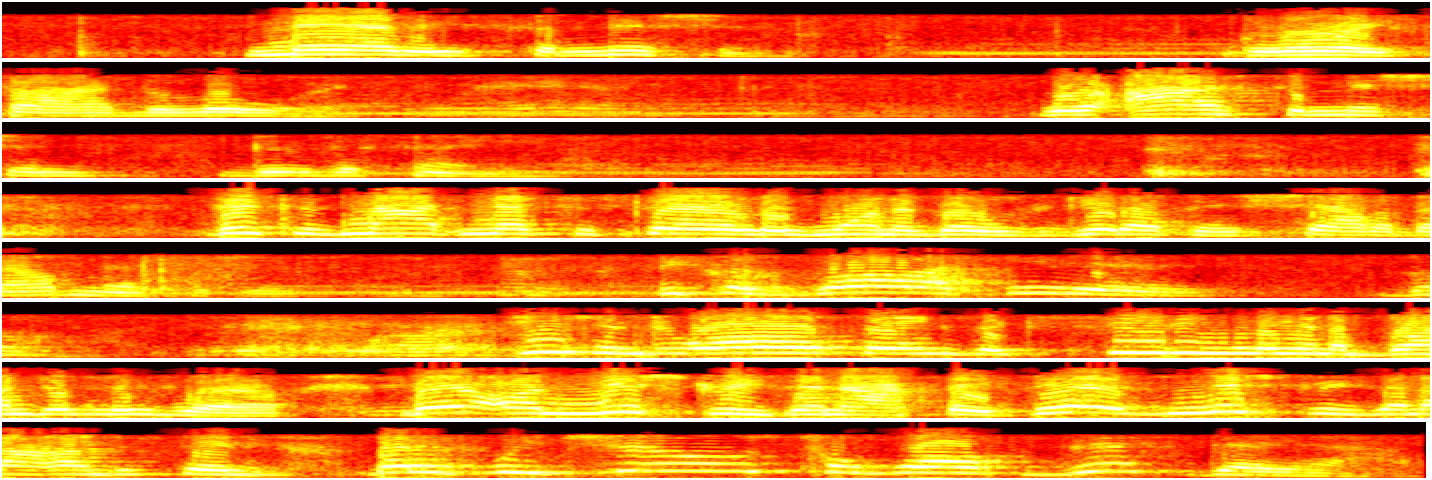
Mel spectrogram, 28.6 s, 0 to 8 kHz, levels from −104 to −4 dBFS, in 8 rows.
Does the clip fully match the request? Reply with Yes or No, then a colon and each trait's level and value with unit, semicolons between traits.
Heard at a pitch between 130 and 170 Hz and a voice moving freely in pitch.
No: high, 225 Hz; wide, 8.2 semitones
